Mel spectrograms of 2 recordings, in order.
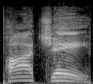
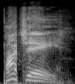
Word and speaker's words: Pache: he didn't pitch and tdot says his name is pronounced pache pache pache balls two strikes to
